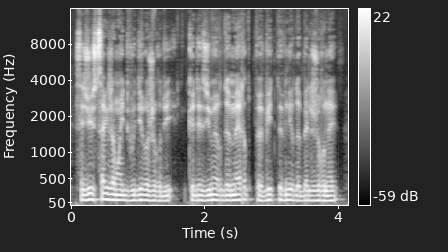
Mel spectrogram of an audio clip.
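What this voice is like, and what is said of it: Belgian French accent. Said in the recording (French): “avec mon accent ... Trouvez un Belge à qui parler”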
